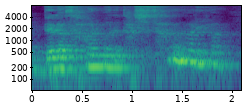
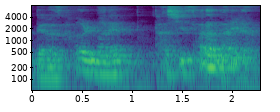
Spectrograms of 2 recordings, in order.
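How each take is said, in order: First: Raised, emphatic repeat. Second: Said in the usual way. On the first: Shown as a demonstration. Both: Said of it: "따라서 합시다".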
